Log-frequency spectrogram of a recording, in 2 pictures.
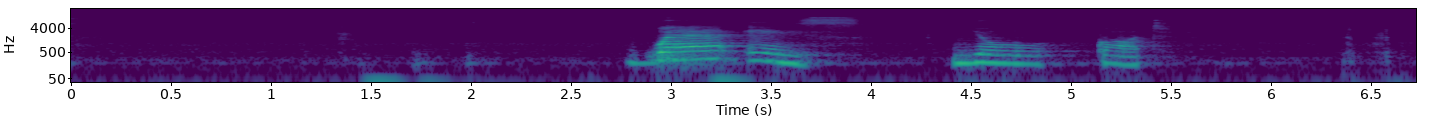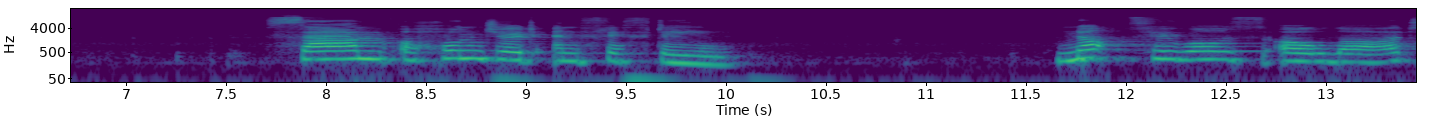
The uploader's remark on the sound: This episode is a live-talk given at the Blessed Sacrament Shrine in Liverpool on Monday 11th December 2023.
